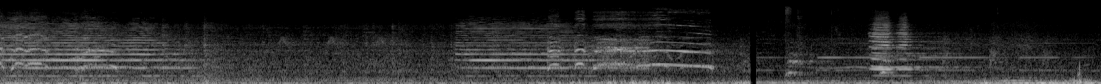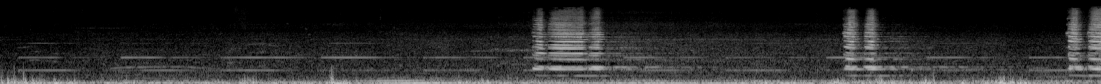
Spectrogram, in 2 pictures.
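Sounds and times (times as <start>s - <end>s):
train horn blasts: 0.0s - 2.3s, 4.5s - 6.3s, 7.8s - 10.9s, 11.6s - 22.0s
low train rumble: 0.0s - 22.0s
rooster crowing: 5.2s - 7.3s, 15.8s - 17.0s.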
